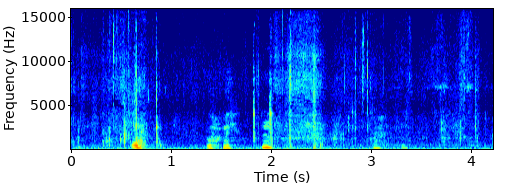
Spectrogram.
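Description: Several short vocal sounds, the first and loudest falling in pitch, with scrapes and knocks of a metal bar digging into dry, cracked mud.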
